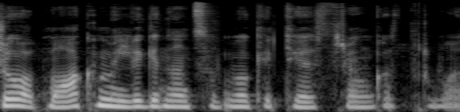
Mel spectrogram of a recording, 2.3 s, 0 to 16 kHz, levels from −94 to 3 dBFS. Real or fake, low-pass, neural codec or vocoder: fake; 14.4 kHz; codec, 44.1 kHz, 7.8 kbps, Pupu-Codec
